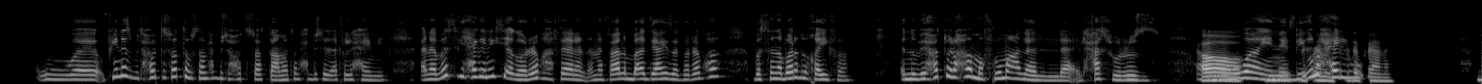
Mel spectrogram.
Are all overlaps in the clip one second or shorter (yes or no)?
no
